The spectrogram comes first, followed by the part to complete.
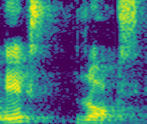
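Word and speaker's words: X-ray: वो है एक्सरे। यहां पे देखिए वर्ड के शुरू में एक्स आया है लेकिन यहां पे एक्स को हम ज नहीं प्रोनाउंस करते।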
